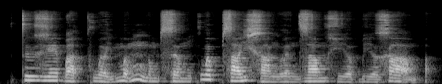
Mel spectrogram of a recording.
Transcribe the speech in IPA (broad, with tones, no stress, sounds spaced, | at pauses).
t̪ ɨ˧ ɣ e˧ ɓ a˨˩ t̚ k w ə˧˩ j m ə̰˧˥ m ŋ ə˨˩ m s ə˨˩ m k w ə˦˥ p̚ s a˨˦ j x a˨˩ ŋ l ə˨˩ n z a˧ m x i˨˩ ə̯ ɓ i˨˩ ə̯ x a̰ː˧˨ m ʔ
